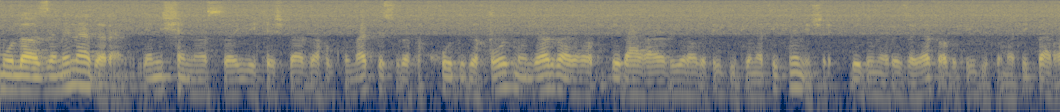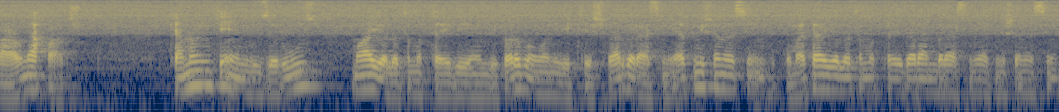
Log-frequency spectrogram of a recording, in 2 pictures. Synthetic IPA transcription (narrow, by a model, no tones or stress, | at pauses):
molɒːze̞me̞næd̪ɒːɾæ̰nd̪̥jæ̰ːniːʃe̞nɒːsɒːije̞cʰe̞ʃvæɾvæho̞kʰuːmæt̪̚ʰbe̞suːɾæt̪ʰexod̪be̞xod̪mo̞nd͡ʒæɾbæbe̞bæɾɣæɾɒːɾijeɾɒːbe̞t̪ʰe̞jed̪ipʰlo̞mɒːt̪ʰiːcʰne̞mḭʃe̞̰ | be̞d̪uːne̞ɾe̞zɒːjæt̪ʰrɒ̰ːbe̞t̪ʰe̞jed̪ipʰlo̞mɒt̪ʰiːcbæɾɣæɾɒːɾnæxɒ̰hæ̰d̪̥ʃo̥d̪̥ | cʰæmɒːincʰe̞emɾuːzeɾuːz | mɒːæjɒːlɒːt̪ʰe̞mot̪ʰːæhe̞d̪e̞jeːmɾiːkʰɒːɾɒbeonvɒːne̞je̞cʰːe̞ʃvæɾbe̞ɾæsmḭjæt̪ʰmiːʃenɒːsḭːmhokʰuːmæt̪ʰeæjɒːlɒːt̪ʰe̞mot̪ʰːæhe̞d̪æɾæmbe̞ɾæsmijæt̪ʰmiːʃe̞nɒːsiːm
